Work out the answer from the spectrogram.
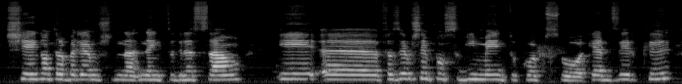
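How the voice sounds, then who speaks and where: A woman with a bright, forward voice describes the social services her centre offers. Her pitch stays flat and even. She restarts phrases often and searches for words. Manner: halting, many fillers and restarts. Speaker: community centre social worker. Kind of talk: explaining services in an interview.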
